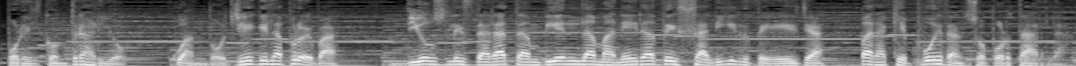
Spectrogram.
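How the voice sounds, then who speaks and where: An actor playing an apostle earnestly exhorting believers in a dramatized, measured scripture reading. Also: male voice, mid-range voice, expressive, close to an everyday voice. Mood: solemn, instructive. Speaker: Bible audio narrator. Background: background music.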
